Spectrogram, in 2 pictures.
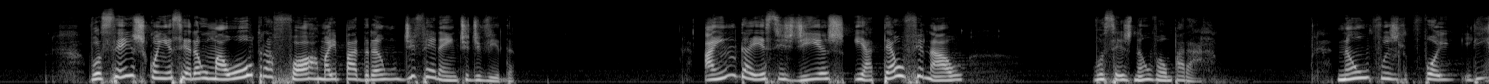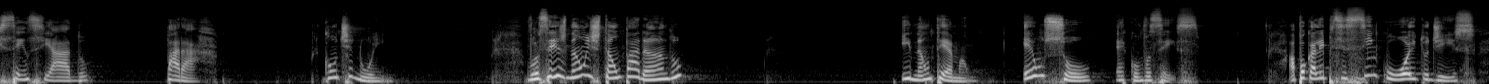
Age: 50-69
